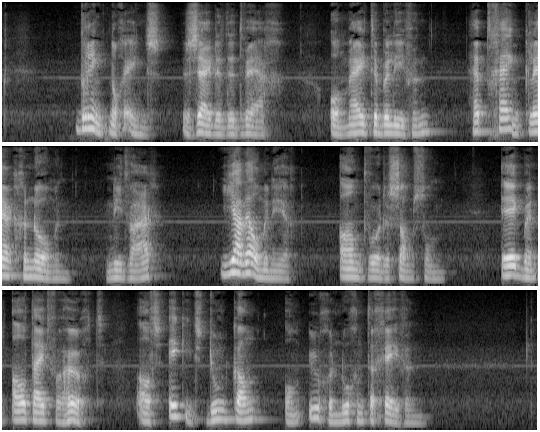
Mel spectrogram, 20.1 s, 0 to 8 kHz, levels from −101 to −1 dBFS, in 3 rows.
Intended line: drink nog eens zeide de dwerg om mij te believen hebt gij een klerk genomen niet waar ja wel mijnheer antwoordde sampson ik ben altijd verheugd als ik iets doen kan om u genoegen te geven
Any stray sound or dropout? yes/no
no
